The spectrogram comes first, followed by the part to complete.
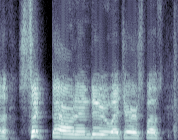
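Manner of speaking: loud, strict, stern dad voice. A chaperone showing how he scares kids into behaving, dad voice. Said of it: "I've got the real nice dad voice".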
